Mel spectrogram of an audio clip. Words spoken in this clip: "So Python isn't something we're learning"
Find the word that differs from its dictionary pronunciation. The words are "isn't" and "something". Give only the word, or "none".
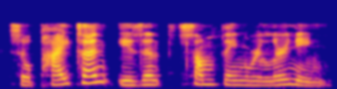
none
